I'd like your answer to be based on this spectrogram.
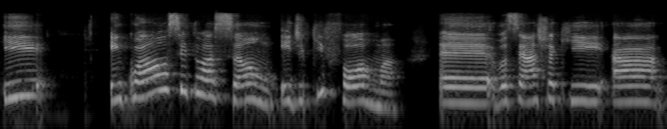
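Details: Adult female host who says she stutters, speaking Portuguese; stuttering.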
